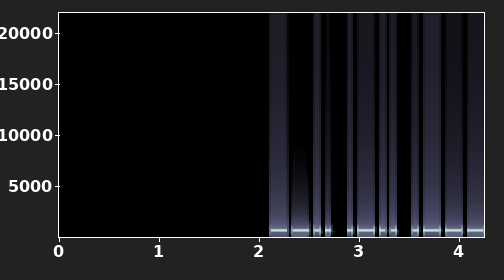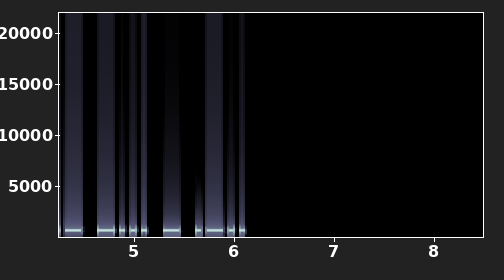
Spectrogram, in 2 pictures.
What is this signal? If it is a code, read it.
Morse code, heard as a keyed tone, about 21 wpm, 700 Hz. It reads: ZL1BTL
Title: DXCC-100 Call Signs - 6 Characters - Repeated 3x - 22wpm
